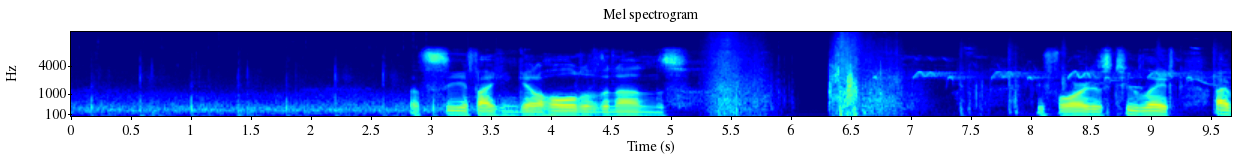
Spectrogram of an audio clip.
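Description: Soft footsteps patter on a stone floor.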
